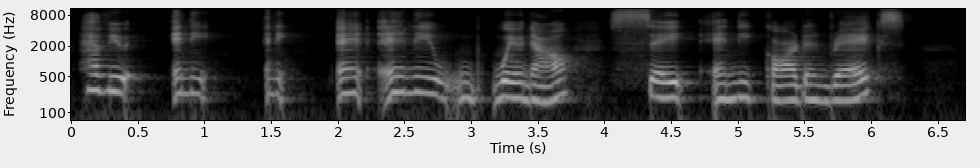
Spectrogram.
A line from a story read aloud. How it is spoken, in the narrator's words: stammered Matthew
